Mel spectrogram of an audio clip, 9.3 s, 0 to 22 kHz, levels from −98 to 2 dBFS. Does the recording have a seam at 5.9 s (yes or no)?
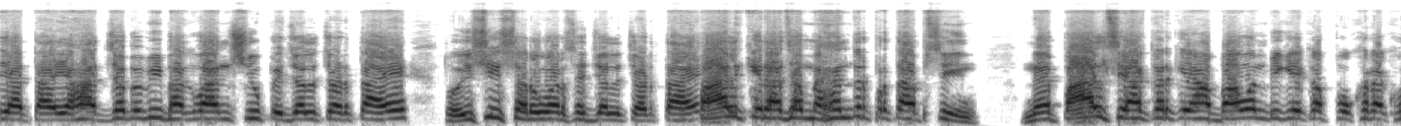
no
